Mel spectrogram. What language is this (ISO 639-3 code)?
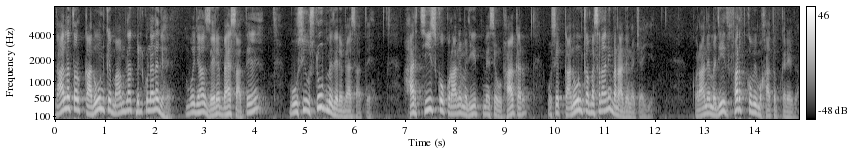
urd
